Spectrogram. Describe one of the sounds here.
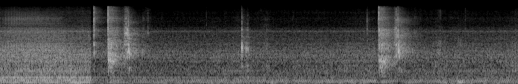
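A plastic lid clacks and rattles.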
